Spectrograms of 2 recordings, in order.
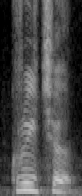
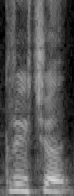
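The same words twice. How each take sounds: Both takes have the same delivery.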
